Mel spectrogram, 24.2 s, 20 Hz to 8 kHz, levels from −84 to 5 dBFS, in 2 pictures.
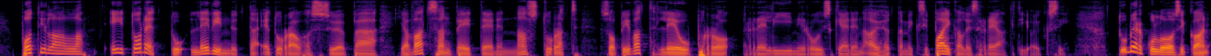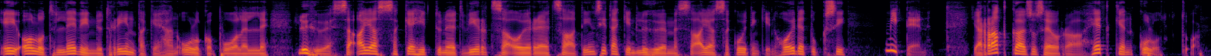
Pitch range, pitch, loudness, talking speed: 80-135 Hz, 100 Hz, -23 LUFS, 85 wpm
